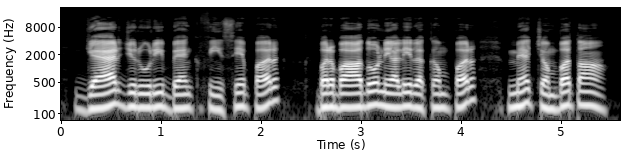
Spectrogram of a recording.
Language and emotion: Dogri, surprised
